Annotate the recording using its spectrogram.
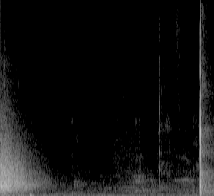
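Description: Flip-chart paper sheet rustling as it is turned over, dying away within about half a second, then a single sharp click near the end.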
